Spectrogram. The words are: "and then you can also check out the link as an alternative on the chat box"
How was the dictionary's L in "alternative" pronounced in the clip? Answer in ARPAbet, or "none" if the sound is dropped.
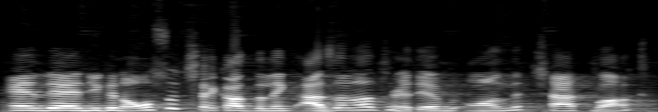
none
